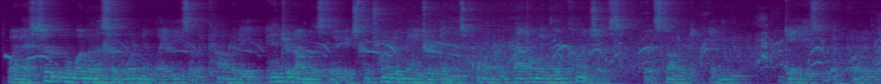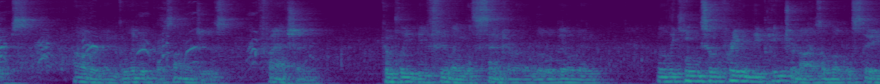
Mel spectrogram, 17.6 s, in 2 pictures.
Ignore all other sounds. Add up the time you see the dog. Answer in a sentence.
The dog can be heard for 7 seconds in total.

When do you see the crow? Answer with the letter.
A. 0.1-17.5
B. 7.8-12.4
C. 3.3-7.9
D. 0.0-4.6
D.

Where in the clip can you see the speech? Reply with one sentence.
You can hear the speech from 0.1 to 17.5 s.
